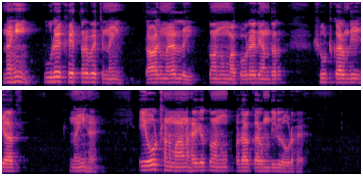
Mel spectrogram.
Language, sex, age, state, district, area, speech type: Punjabi, male, 60+, Punjab, Bathinda, rural, read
